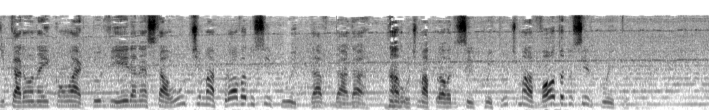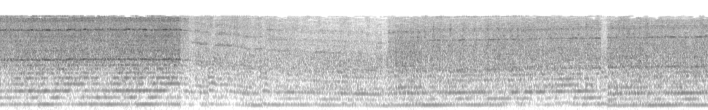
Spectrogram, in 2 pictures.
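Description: A racing car engine hums steadily at high revs.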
